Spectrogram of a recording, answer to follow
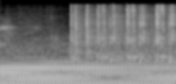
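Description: Industrial sewing machine stitching leather, starting a little under a second in as rapid, even clicking of about six stitches a second, over background music.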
